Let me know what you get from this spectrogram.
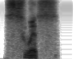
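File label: "Swiss", British English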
